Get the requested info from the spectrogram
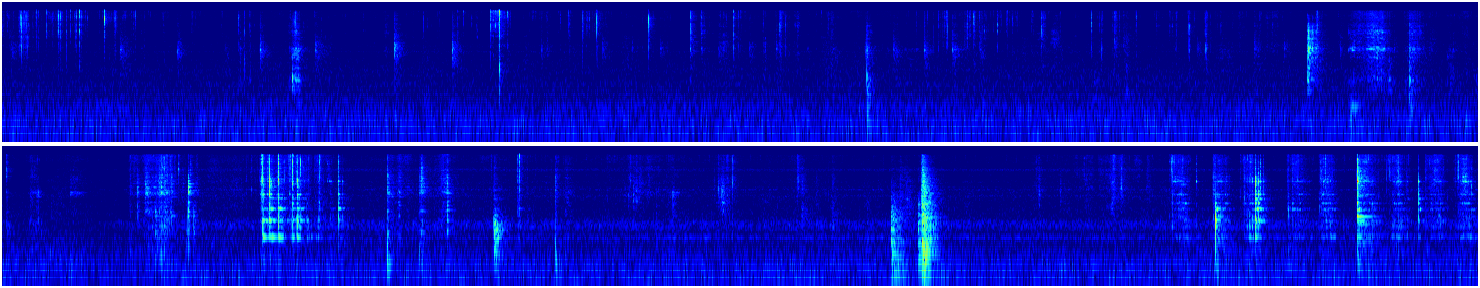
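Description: Faint crackles and ticks of dried anchovies being picked apart by hand over a stainless steel plate. In the second half come clinks of the metal plate with a short ringing tone, a single loud knock, and near the end clicks of a wooden spatula stirring the anchovies in a frying pan.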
